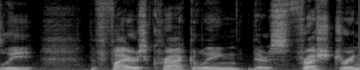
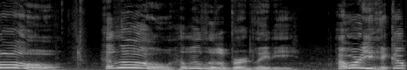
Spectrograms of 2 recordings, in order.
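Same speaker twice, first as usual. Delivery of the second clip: very high, swooping housekeeper character voice; 13 semitones higher, 3 dB louder than usual. Voicing the halfling housekeeper greeting the party at the door: halfling housekeeper voice. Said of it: "the halfling housekeeper answers and says".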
